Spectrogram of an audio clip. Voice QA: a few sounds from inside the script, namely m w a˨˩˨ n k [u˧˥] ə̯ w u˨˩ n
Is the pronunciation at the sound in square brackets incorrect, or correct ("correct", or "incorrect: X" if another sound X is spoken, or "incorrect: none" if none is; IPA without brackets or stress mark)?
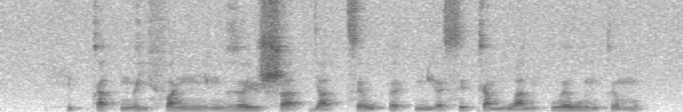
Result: correct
